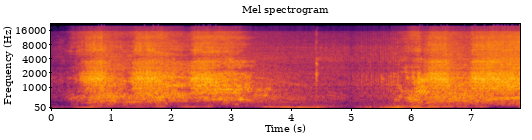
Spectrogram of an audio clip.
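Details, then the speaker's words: Nissan Urvan E25 with ZD30 diesel and VP44 fuel pump, suspected of fuel pump problems. The engine picks up cleanly on repeated rev blips, rising and falling smoothly with no knock or rattle, and is responsive while the check-engine light is being checked after a reset. "Ya, kita rest, tengok engine. Kita rest, dia ada keluar check engine, dia pun responsif."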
